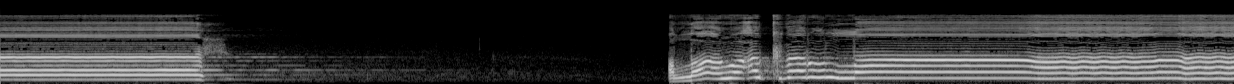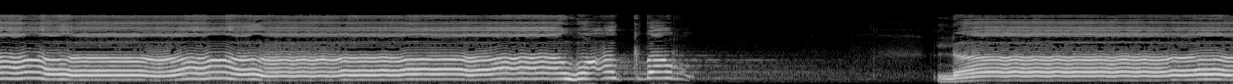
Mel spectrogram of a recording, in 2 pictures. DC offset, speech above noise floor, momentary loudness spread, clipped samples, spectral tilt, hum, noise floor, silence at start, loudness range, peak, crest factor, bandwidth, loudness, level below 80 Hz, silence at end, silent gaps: under 0.1%; 50 dB; 4 LU; under 0.1%; -3 dB/octave; none; -63 dBFS; 0 s; 8 LU; -4 dBFS; 10 dB; 11 kHz; -13 LUFS; -62 dBFS; 0 s; none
